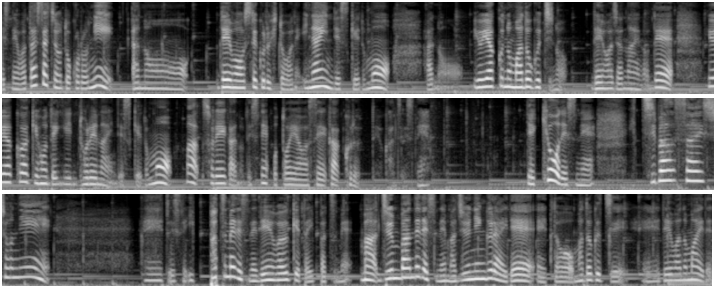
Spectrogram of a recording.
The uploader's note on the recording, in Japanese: 今日はランチタイムの時間に、駐車中の車の中から配信しています。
